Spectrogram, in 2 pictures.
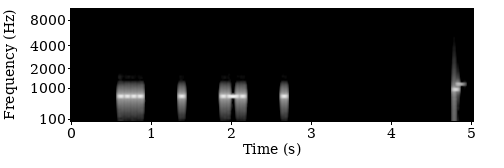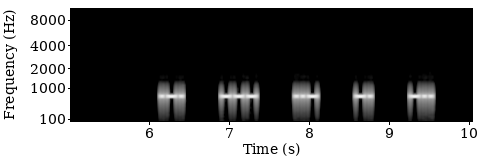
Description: Morse code, heard as a keyed tone, about 30 wpm, spaced as for 14 wpm, 700 Hz. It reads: HERE ROUND
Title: 4x Character Spacing - Top 300 Words - 30wpm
